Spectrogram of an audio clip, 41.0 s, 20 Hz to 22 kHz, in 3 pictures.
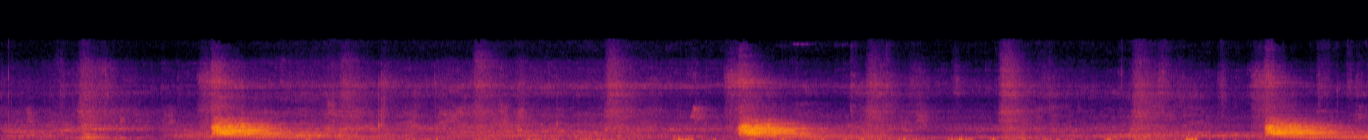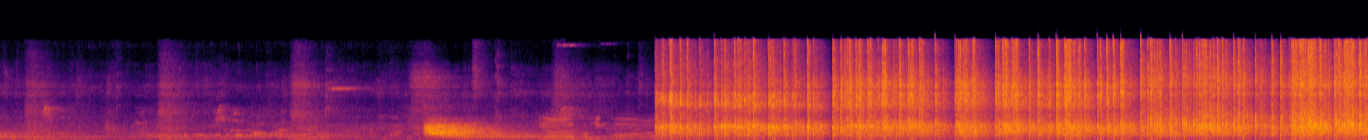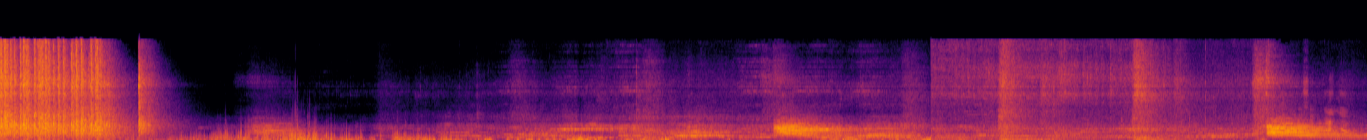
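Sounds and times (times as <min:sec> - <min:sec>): firecrackers crackling: 0:20.2 - 0:29.3.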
